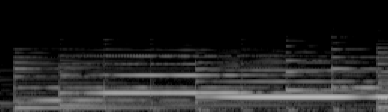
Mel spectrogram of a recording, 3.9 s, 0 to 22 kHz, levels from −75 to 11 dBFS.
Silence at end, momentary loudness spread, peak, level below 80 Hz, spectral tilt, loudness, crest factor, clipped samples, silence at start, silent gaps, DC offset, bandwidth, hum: 0 s; 14 LU; -10 dBFS; -58 dBFS; -8 dB/octave; -20 LUFS; 10 dB; under 0.1%; 0.15 s; none; under 0.1%; 4.3 kHz; none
